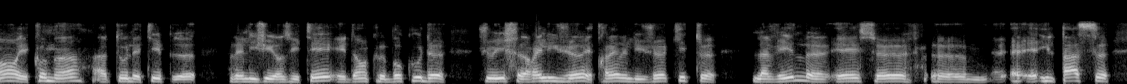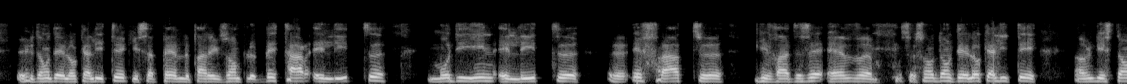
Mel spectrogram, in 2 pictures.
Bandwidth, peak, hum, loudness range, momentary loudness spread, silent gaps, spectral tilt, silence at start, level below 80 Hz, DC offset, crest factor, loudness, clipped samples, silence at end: 7.6 kHz; -4 dBFS; none; 2 LU; 7 LU; none; -5.5 dB/octave; 0 s; -56 dBFS; under 0.1%; 12 dB; -16 LUFS; under 0.1%; 0 s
